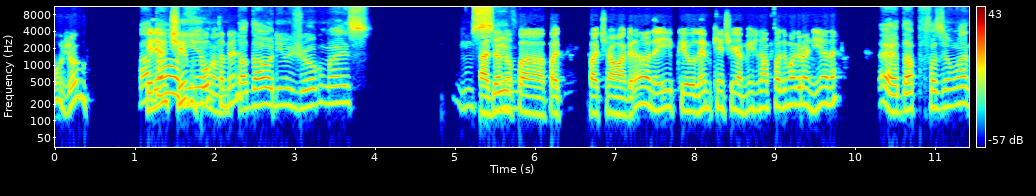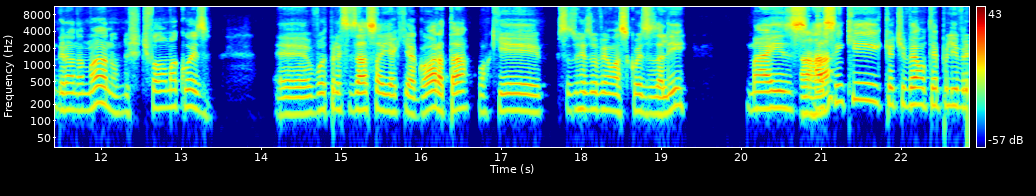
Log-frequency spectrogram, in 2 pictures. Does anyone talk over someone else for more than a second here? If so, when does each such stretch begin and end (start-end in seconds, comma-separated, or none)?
1.1-2.4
